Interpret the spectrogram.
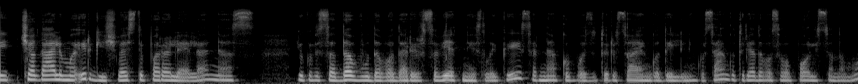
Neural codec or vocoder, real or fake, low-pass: none; real; 14.4 kHz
